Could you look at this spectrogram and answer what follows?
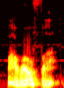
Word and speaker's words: farofa: The funny thing about spelling in Portuguese is it just looks incorrect, but you just spell it as it sounds. So it's literally farofa.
